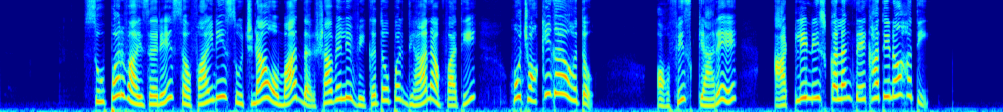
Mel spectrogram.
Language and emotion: Gujarati, surprised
